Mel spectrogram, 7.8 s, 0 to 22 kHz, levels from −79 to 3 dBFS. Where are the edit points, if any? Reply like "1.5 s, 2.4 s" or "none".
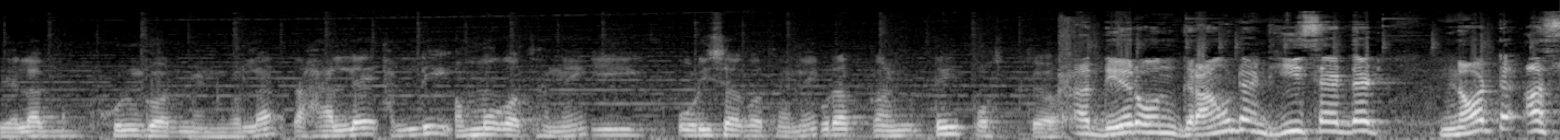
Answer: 5.3 s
